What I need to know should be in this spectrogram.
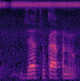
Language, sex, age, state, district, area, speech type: Marathi, male, 60+, Maharashtra, Wardha, urban, spontaneous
